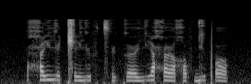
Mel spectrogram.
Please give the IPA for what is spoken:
ħ i j e ǁ i j y f t͡sʼ y k œː j i ħ œː χ o f ɡ i pʼ ɔ

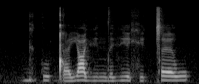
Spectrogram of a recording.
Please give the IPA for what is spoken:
ɡʲ u k u ɡ͡ǃ æ j ɑ vʲ u n d ɛ vʲ e xʲ ø ǀ ɛ w

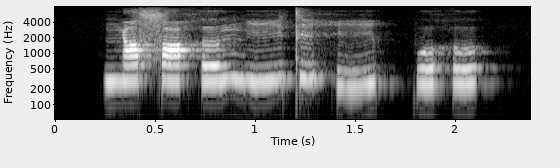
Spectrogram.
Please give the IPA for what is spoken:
ŋ i˧˥ sˤ əː˧˥ h əː˧˥ ŋ iː˧˥ t i˧˥ h iː˩˥ pː o˧˥ h ʊ˧˥

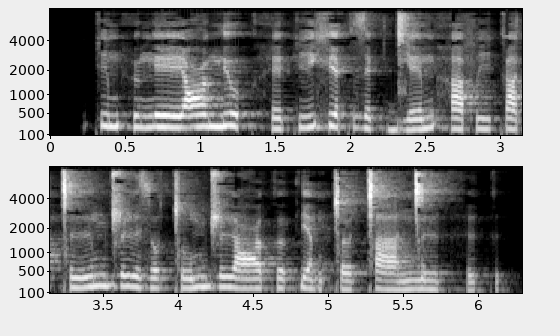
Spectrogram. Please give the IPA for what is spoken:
k i m h ʉ ŋ eː ʕ ʉ m ɾʲ o k h e k i xʲ a k z e k d͡ʑ e m h a f iː k a ǀ ɨː m ɖ͡ʐ ɨː z o ǀ u m ɖ͡ʐ ɨː ʕ ɵ k ɵ k ɾʲ a m ǀ ɵ ǀ aː ŋ͡ǀ ɨː k h ɨ k

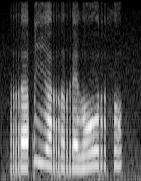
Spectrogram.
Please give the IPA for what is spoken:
r ɐ ɓ iː ɐ̯ r ɤ r ɛ ð oː r θ u

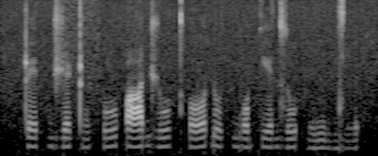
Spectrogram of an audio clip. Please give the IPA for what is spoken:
ʈ e˩˧ t d͡ʒ e˩ ʈ ə̤˩ h u˩˧ ɓ ɑ˩˧ d͡ʒ u˩˧ t̪ʰ o˩˧ ɗ u˩˧ t b o˩˧ kʲ e˩˧ d͡z u˩ h e̤˩ nʲ ə̤˩ dʲ e̤˩

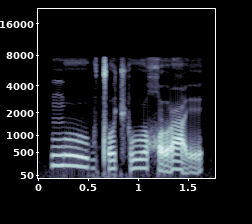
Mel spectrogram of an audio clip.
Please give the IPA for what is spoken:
ŋ uː ɡ tʼ o t͡ʃʼ uː χ o̰ ʕ ḛ

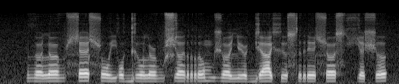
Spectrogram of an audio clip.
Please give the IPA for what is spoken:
ð œ l œ v ɬ ɛ ɬ o j o ɡʲ o l ə˞ v ɕ ɜ r ɤ m ʒ œ lʲ ə˞ ɡʲ a xʲ o s r e ɬ œ s ç ɛ ʃ ə

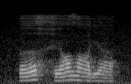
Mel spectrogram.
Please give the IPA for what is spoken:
ɐ h ɛ ðˤ a ɾʲ a

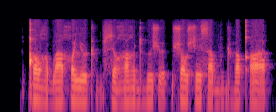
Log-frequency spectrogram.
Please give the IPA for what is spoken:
ǃ œ lˠ ʁ ə b aː χ ʏ lʲ uː ʈʰ ṳ b s ʏ ʁ a ʁ ə ɖʱ ɯ ʃ ʏ | ʃ ʏ lˠ ʃ i s a b ṳ ɖʱ œː qʼ aː

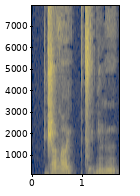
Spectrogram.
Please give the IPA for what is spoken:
d͡ʒ i ðˤ i | t͡s ḛ bʲ ũ b ĩ

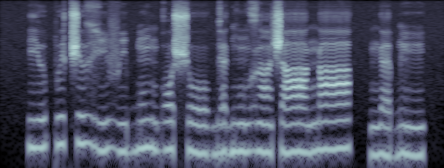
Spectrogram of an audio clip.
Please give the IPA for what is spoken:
j ɨ˧ p ɨ˦ t͡ʃ ɨ˦ ɣ i˨˦ v i˨ ɓ ũ˦ ŋ ɡ ɔ˦ ʃ oː˧ ɡ ɛ˧ ɡ ũ˧ ɣ ã˧ ʃ aː˧ ŋ aː˦ | ŋ ɛ˨ ɓ ĩ˨

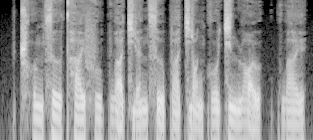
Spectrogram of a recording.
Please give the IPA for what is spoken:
ʈ͡ʂʰ ʊ˨˦ ŋ s ɹ̩˨˦ t̪ʰ a˨˦ ɪ̯ f u˨˦ p w ä̰˨˩ t͡ɕ j ɛ˨˦ n s ɹ̩˨˩ p ä˨˦ t͡ɕ j ɑ̰˨˩ ŋ k o˦ ʊ̯ t͡ɕ i˨˦ n ɻ ɑ̰˨˩ ʊ̯ | k w a˨˦ ɪ̯

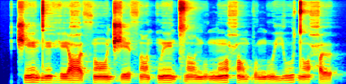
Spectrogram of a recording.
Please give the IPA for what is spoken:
t͡ʃ ẽ d ẽ ɦ e ʕ ə θ ɔ̃ d͡ʒ e θ ɑ̃ kʷ ẽ d͡z ɑ̃ ŋ u ŋ õ ħ ɔ̃ b o ŋ u j u d ɔ̃ ħ ə

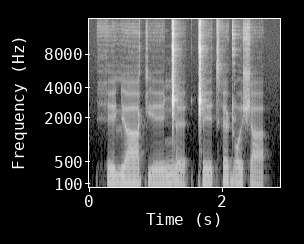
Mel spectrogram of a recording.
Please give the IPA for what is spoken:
h e lʲ aː kʲ eː ŋ͡ǁ ɛ | ǁ e t̪ʰ ɛ ɖ ɔ ə̯ ʃ a

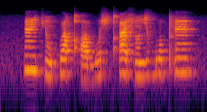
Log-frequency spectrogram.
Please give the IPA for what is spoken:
ɛ̃˥ i̯ t͡ʃ ɔ̃˩ xʷ ɛ˥˩ qʼ ɔ˩ ɡʷ ɛ˥ ʃ qʼ ɛ˥˩ ʃ ɔ̃˧ ʑ ə˥ ɡʷ ɛ˥ pʼ ɛ̃˥

